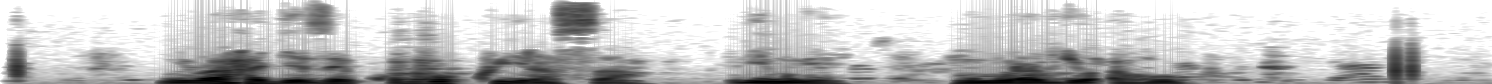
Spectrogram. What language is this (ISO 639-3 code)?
kin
